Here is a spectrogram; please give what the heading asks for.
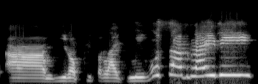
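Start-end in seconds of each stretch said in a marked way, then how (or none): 1.5-2.5 high, bright sing-song hello to a viewer; excited greeting. Real, not acted. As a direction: call out a cheery hello. Greeting live chat viewer.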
